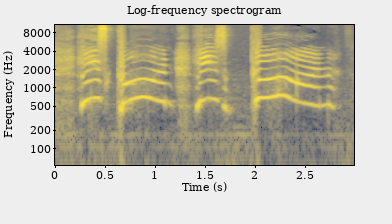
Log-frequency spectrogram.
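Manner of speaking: shrill, very high, slowly stretched-out shriek. Narrator voicing Mrs. TV as she stares where her son had been; screaming. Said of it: "and she screamed".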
